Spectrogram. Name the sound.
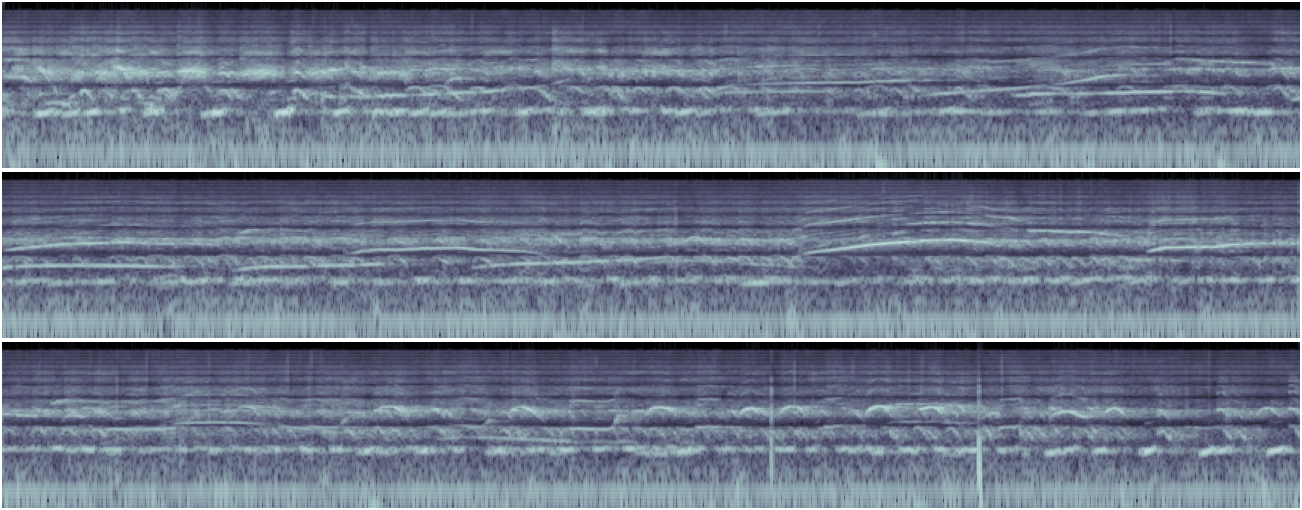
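chimpanzees screaming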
